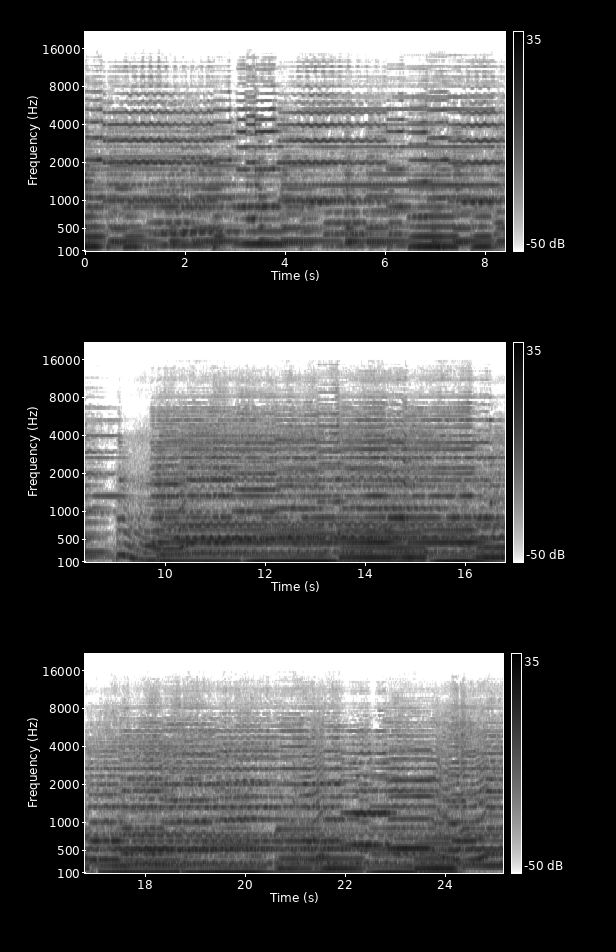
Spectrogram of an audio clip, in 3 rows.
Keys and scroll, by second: 10.8 z, 11.9 z.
